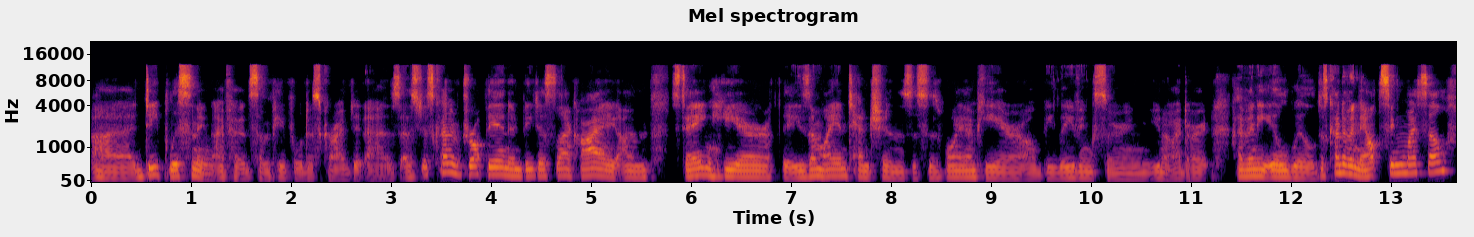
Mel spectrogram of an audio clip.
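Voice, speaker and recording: A man with an Australian accent speaks with lively intonation. He leaves hardly any pauses. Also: medium pitch for a man, moderate pace, quiet background. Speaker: pagan practitioner and author. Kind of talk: podcast interview. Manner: halting, many fillers.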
